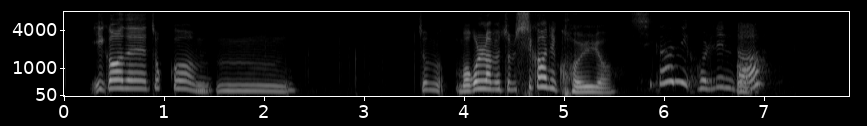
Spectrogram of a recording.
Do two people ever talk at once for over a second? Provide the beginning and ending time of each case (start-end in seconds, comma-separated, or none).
none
